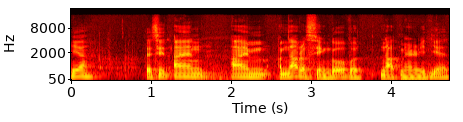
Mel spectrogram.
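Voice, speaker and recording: Background noise is noticeable as a man speaks with a Korean accent. He talks at a fairly slow pace, his loudness very even. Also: medium pitch for a man, ordinary pitch variation. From South Korea. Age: 40s. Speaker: scriptwriter and filmmaker. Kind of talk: casual podcast interview.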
